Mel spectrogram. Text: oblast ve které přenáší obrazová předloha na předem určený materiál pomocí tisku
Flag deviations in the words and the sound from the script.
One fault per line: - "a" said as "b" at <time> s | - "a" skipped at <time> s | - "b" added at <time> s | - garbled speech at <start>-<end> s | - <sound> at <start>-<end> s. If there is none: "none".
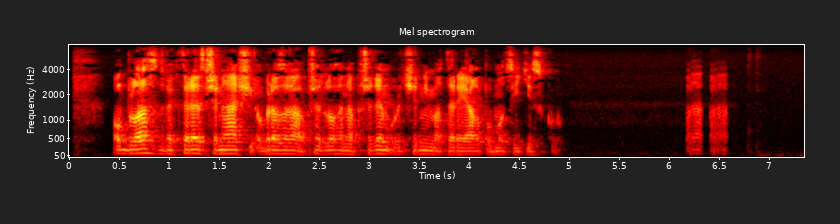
- laugh at 6.2-6.6 s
